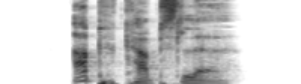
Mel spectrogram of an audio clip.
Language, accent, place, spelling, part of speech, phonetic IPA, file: German, Germany, Berlin, abkapsle, verb, [ˈapˌkapslə], De-abkapsle.ogg
- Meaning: inflection of abkapseln: 1. first-person singular dependent present 2. first/third-person singular dependent subjunctive I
